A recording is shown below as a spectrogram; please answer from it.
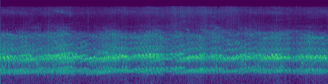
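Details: Dense chorus of mountain frogs massed at a mountain pond after light rain: countless overlapping rattling croaks merge into a steady, throbbing wall of sound with gentle rises and dips in loudness.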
